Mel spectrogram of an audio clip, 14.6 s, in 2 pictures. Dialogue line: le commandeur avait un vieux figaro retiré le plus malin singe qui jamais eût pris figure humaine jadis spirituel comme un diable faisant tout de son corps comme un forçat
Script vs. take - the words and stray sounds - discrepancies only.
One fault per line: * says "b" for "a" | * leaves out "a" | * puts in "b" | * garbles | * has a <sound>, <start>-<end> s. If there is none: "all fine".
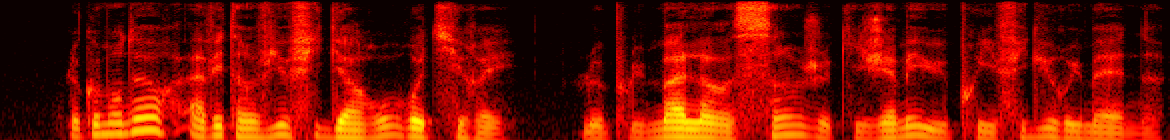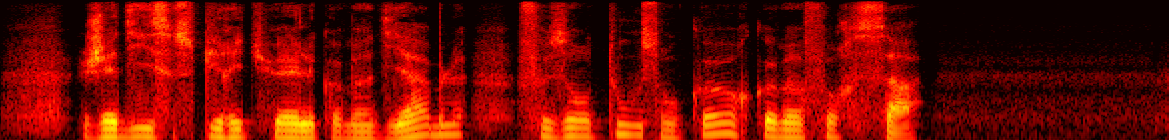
* leaves out "de"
